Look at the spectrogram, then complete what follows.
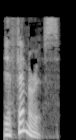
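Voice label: "ephemeris", English, British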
